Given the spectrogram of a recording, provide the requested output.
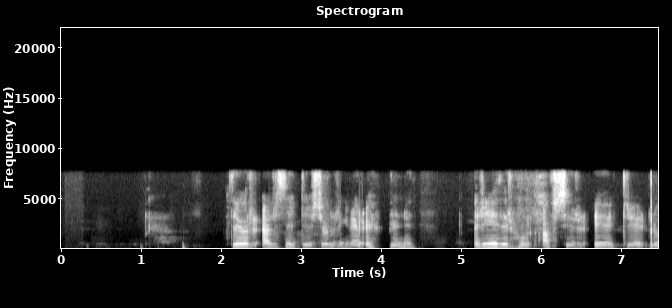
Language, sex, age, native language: Icelandic, female, 18-19, Icelandic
